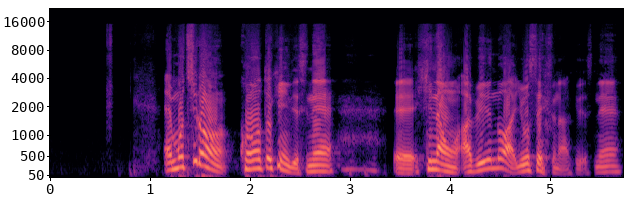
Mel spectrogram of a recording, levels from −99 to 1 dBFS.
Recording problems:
distortion; slight; 3% of the sound clipped

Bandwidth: 15 kHz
